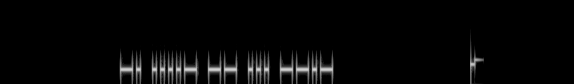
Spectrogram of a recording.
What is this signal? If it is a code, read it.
Morse code, heard as a keyed tone, about 30 wpm, 700 Hz. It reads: N4MSQ
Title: USA Call Signs Repeated 2x 30wpm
